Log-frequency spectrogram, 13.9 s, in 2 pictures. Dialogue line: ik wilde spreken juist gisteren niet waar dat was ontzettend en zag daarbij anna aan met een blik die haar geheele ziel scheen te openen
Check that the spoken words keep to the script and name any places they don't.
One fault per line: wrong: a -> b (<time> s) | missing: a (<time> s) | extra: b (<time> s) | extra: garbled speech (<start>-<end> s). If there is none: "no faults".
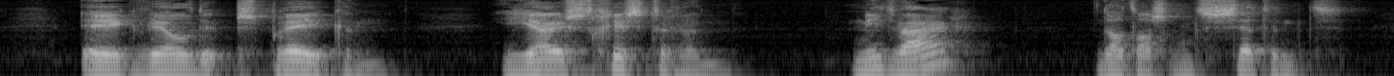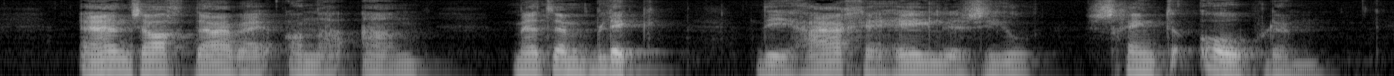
no faults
